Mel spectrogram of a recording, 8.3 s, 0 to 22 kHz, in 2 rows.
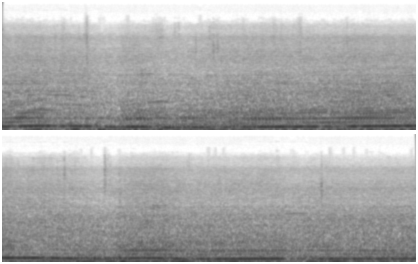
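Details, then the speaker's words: Mazda 3 after replacing destroyed engine mounts including torque mount, which had caused grinding drive noise: smooth engine pulling through gears with steady low hum, no clunk or rumble under acceleration; drives normally. "it's working absolutely great normal functions no miss sounds everything sounds really nice and it drives absolutely great"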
